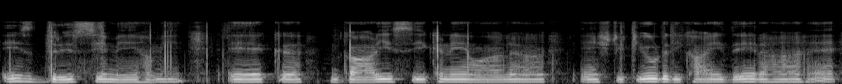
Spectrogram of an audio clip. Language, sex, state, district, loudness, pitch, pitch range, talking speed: Hindi, male, Jharkhand, Palamu, -20 LUFS, 115 Hz, 115-120 Hz, 90 wpm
